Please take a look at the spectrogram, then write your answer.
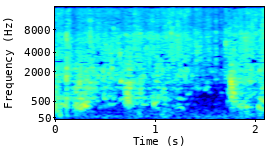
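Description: Water trickles and dribbles steadily at a natural picnic spot near Cuttack, a soft close babble with small splashes and no voices.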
